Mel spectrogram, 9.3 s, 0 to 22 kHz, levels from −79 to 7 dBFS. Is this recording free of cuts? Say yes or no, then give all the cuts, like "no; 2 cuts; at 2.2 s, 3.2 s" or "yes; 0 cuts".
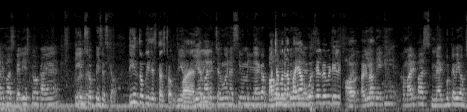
no; 1 cut; at 6.8 s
